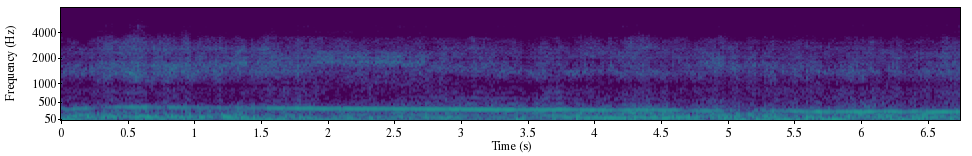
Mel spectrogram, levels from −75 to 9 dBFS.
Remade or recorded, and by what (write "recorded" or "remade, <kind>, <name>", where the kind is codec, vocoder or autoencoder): remade, codec, HILCodec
